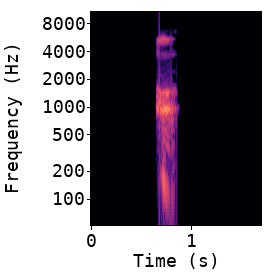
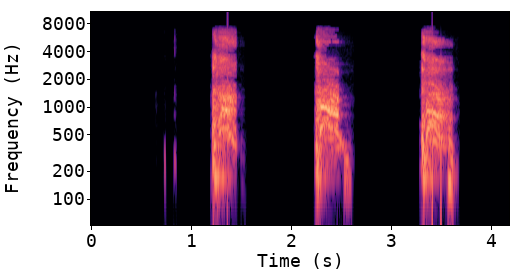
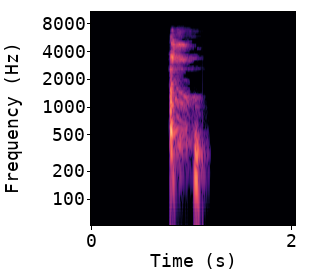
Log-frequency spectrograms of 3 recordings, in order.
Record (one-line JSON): {"exhalation_length": "1.7 s", "exhalation_amplitude": 13488, "exhalation_signal_mean_std_ratio": 0.25, "three_cough_length": "4.2 s", "three_cough_amplitude": 27912, "three_cough_signal_mean_std_ratio": 0.36, "cough_length": "2.0 s", "cough_amplitude": 27518, "cough_signal_mean_std_ratio": 0.18, "survey_phase": "beta (2021-08-13 to 2022-03-07)", "age": "45-64", "gender": "Male", "wearing_mask": "No", "symptom_cough_any": true, "symptom_runny_or_blocked_nose": true, "symptom_headache": true, "symptom_change_to_sense_of_smell_or_taste": true, "symptom_loss_of_taste": true, "symptom_other": true, "symptom_onset": "3 days", "smoker_status": "Ex-smoker", "respiratory_condition_asthma": false, "respiratory_condition_other": false, "recruitment_source": "Test and Trace", "submission_delay": "1 day", "covid_test_result": "Positive", "covid_test_method": "RT-qPCR", "covid_ct_value": 15.8, "covid_ct_gene": "ORF1ab gene", "covid_ct_mean": 16.1, "covid_viral_load": "5200000 copies/ml", "covid_viral_load_category": "High viral load (>1M copies/ml)"}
